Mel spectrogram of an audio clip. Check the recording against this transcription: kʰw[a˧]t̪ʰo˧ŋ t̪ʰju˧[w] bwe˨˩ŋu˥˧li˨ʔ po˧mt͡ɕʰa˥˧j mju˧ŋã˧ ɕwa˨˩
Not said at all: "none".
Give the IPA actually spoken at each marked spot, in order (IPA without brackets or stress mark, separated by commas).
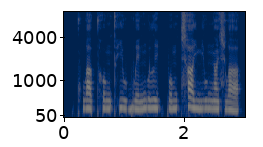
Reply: a˧, none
